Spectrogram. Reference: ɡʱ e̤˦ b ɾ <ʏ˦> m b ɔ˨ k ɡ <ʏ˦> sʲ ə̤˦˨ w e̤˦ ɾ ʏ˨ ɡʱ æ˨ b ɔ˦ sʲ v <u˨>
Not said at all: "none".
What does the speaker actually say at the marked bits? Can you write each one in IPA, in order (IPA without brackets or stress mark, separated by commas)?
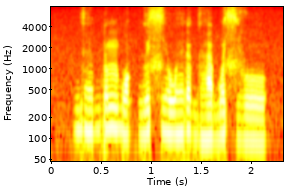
ʏ˦, ʏ˦, u˨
